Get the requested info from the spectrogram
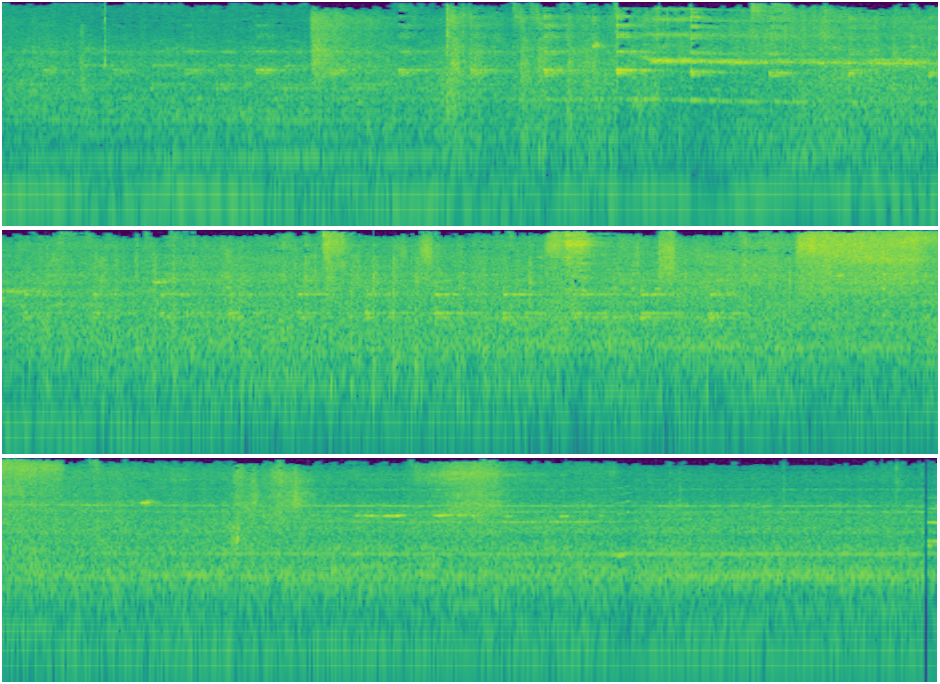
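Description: Commuter trains at a station: a diesel locomotive rumbling steadily while a train pulls in, with thin, high wheel and brake squeals, mostly in the first third.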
